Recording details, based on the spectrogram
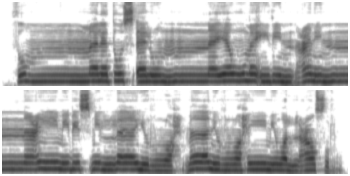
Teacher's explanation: پہلی صورت کے آخر بسملہ اور دوسری صورت کے ابتدا کو ملا کر تینوں کو ایک سانس میں پڑھنا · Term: وصل کل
